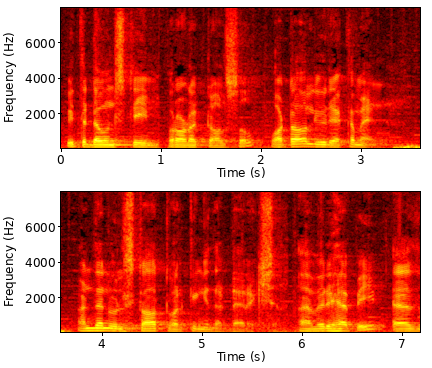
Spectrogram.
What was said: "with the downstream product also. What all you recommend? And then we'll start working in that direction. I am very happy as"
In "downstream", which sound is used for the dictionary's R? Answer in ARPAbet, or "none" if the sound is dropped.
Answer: none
